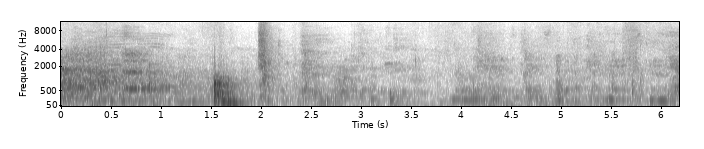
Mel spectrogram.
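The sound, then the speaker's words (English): A door swings shut with one solid thud, sharp at the start with a brief low rumble after, set against a dim hubbub and faint murmuring voices. “I'm going to shut the door, and then we're going to take questions.”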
